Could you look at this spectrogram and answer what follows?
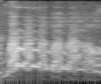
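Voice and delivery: high, loud playful dog barks; dogs barking in words. Retold or imitated. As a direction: bark it out like an excited puppy. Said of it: "They're like".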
